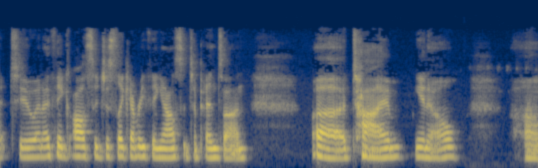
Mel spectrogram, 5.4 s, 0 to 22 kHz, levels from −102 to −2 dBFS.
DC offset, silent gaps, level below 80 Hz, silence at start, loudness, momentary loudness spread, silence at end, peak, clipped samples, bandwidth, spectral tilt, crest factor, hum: under 0.1%; none; -72 dBFS; 0 s; -21 LUFS; 13 LU; 0 s; -2 dBFS; under 0.1%; 12.5 kHz; -5 dB/octave; 20 dB; none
